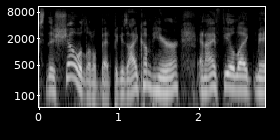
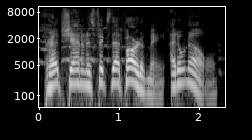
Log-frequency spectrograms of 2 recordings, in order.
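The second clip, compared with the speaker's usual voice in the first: normal talking voice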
